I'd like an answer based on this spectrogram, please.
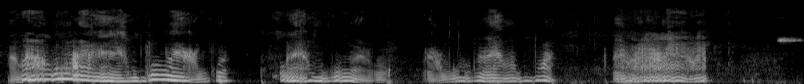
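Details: Indoors in the morning, a female dog that dislikes being kissed awake voices four or five sustained, wobbling grumbles and growls in quick succession.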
